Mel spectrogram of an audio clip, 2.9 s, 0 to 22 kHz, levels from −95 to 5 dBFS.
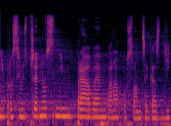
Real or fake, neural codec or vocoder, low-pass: real; none; 14.4 kHz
